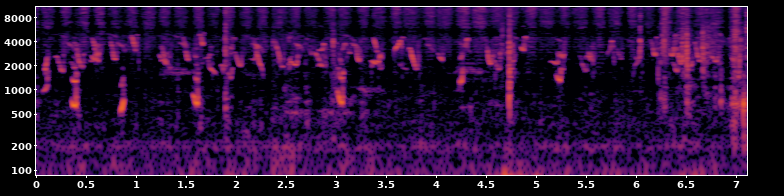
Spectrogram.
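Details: Grey francolin chicks call while feeding: many brief high peeps, some descending into lower notes, repeated in quick succession with occasional sharp clicks.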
